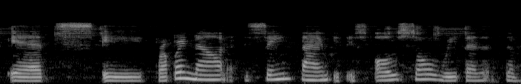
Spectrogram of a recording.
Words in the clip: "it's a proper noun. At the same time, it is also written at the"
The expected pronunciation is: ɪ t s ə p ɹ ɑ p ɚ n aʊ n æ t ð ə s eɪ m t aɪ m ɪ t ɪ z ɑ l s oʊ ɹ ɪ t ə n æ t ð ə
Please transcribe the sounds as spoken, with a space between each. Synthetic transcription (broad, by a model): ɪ t s ə p ɹ ɑ p ɚ n aʊ n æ t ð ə s eɪ m t aɪ m ɪ t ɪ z ɑ l s oʊ ɹ ɪ t ə n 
